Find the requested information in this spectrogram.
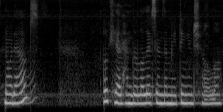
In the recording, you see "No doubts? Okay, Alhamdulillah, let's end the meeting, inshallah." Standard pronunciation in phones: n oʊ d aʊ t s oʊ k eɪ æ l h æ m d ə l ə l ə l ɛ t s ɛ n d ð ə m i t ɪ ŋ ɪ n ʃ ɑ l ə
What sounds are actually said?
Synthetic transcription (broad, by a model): n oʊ d aʊ t s oʊ k eɪ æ l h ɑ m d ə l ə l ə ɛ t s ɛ n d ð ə m i t ɪ ŋ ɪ n ʃ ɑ l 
